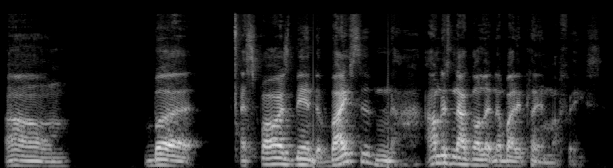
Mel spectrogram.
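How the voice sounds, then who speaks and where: A vlogger in his thirties speaks in a mid-range, slightly bright voice at a moderate pace, with lots of expression. His unscripted personal monologue is frank and aggrieved, and he often restarts and repeats phrases.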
